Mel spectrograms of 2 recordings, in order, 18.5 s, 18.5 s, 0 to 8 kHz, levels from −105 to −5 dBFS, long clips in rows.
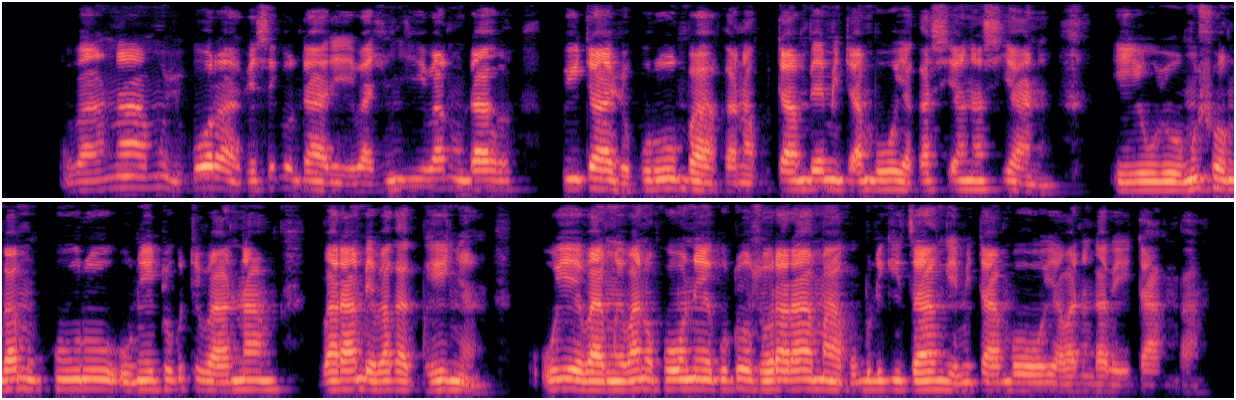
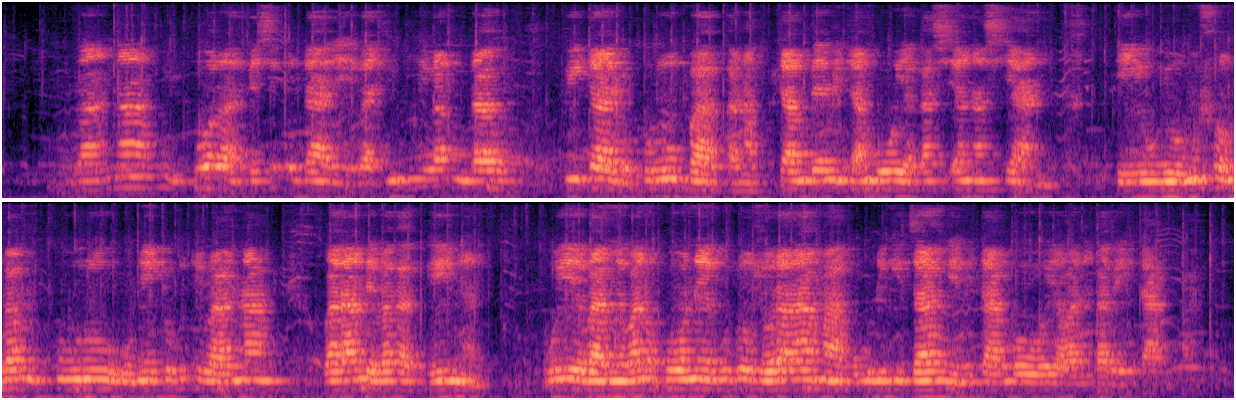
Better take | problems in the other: first | noise reduction (neural separator model SepFormer DNS4)

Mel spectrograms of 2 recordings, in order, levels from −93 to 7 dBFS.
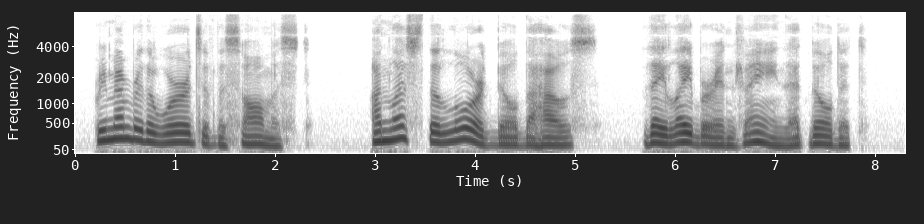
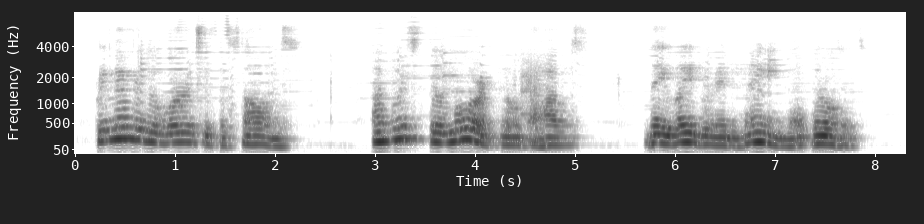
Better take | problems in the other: first | noise reduction (neural mask model DeepFilterNet 3)

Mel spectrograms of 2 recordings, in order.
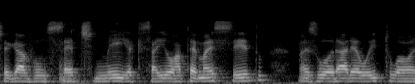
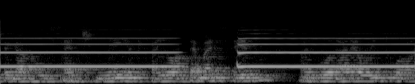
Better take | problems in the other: first | background sound (Trumpet); 5 dB above the speech // room echo; dies away in 0.9 s

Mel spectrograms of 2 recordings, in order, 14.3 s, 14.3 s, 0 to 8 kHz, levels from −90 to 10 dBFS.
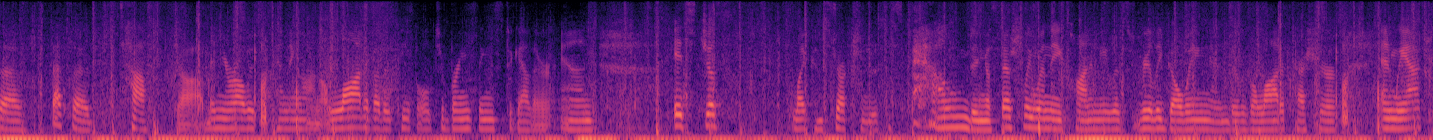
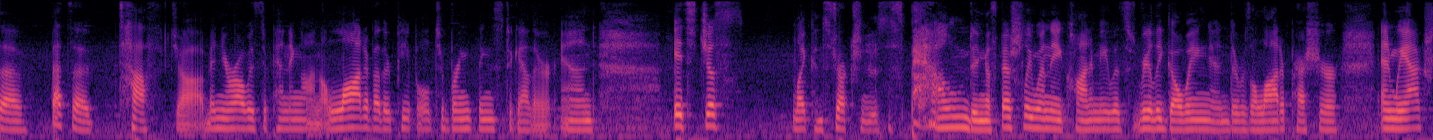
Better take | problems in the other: second | background sound (Livestock, farm animals, working animals); 1 dB below the speech

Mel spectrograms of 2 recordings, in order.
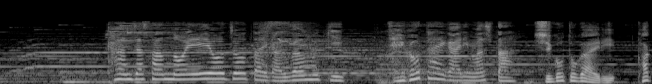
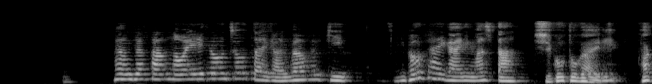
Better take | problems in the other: first | noise reduction (neural mask model DeepFilterNet 3)

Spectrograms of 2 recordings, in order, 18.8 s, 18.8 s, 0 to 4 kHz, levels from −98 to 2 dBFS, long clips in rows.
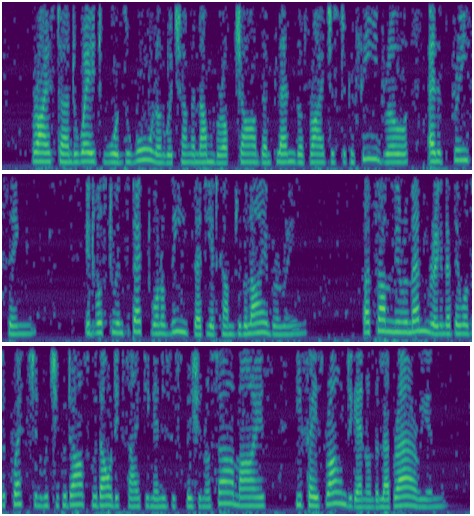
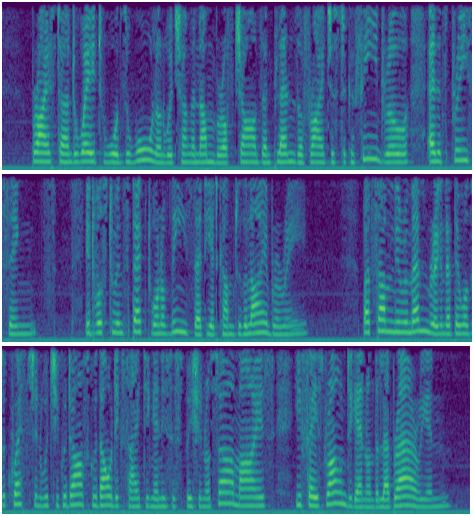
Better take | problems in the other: second | noise reduction (classical method spectral subtraction)

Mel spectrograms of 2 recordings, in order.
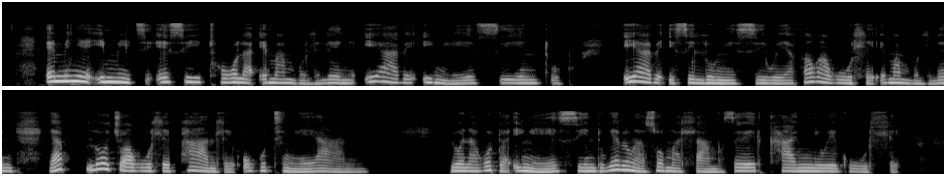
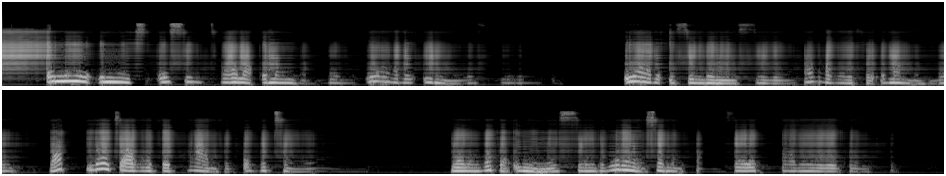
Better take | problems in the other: first | noise reduction (neural mask model RNNoise)

